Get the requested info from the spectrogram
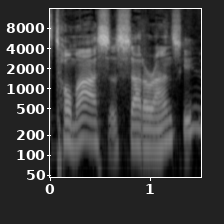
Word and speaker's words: Tomas Satoransky: Do you want to say his name? – I believe it's Tomas Satoransky. – Yeah, see, there you go.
